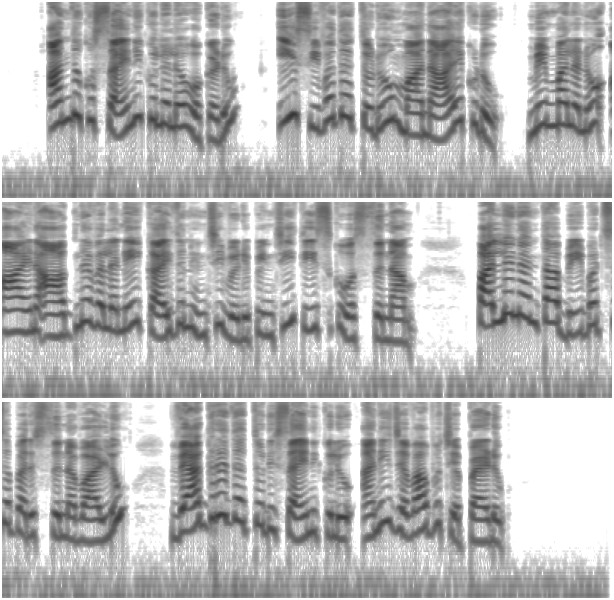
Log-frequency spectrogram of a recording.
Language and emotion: Telugu, neutral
